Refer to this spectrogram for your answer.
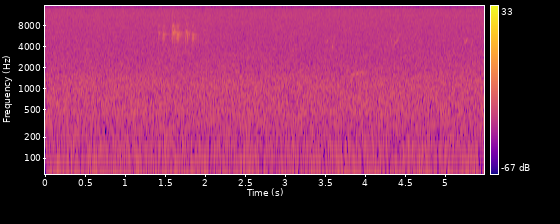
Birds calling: Mountain Quail (Oreortyx pictus)
Mountain Chickadee (Poecile gambeli)

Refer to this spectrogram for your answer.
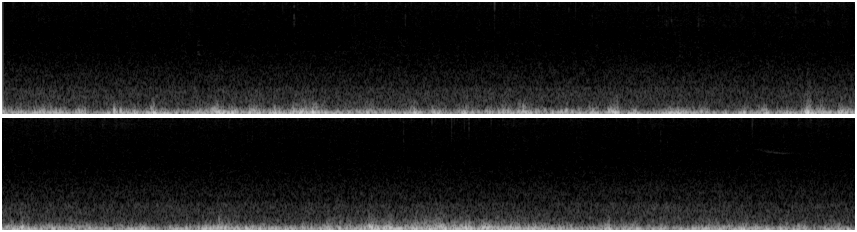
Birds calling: Red-winged Blackbird (Agelaius phoeniceus)

